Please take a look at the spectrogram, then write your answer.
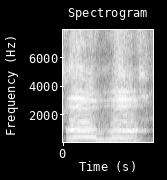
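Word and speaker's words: ⲟⲩⲟϩ: This is an epsilon. We said epsilon takes from the letter before it. So this will also be an O. So it's an O, a third O. This is a troubling word, بس بنشوفها كتير في الألحان, so it's good to know it. And this last one, we said, is an H. So it's O. Is it O? No, it's O-wo.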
